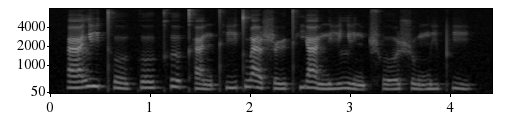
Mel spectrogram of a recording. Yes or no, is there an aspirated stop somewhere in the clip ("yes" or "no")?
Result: yes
